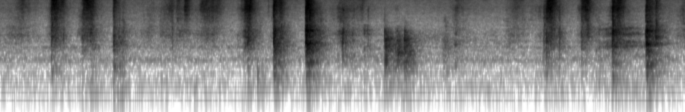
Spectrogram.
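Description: Tarot cards being shuffled by hand, a steady run of crisp riffling bursts that repeat at an even pace, close and distinct, with no one talking.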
